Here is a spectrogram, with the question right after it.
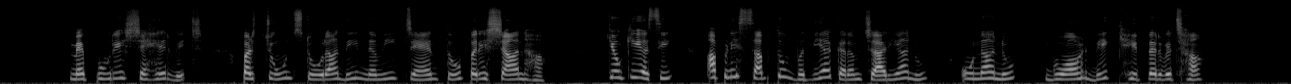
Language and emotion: Punjabi, fearful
